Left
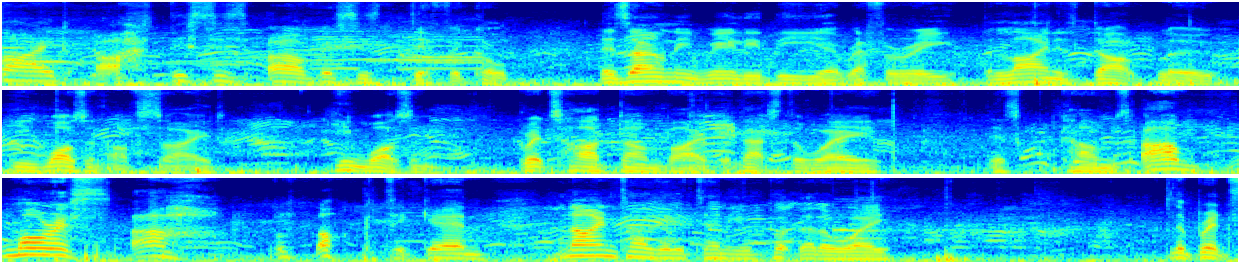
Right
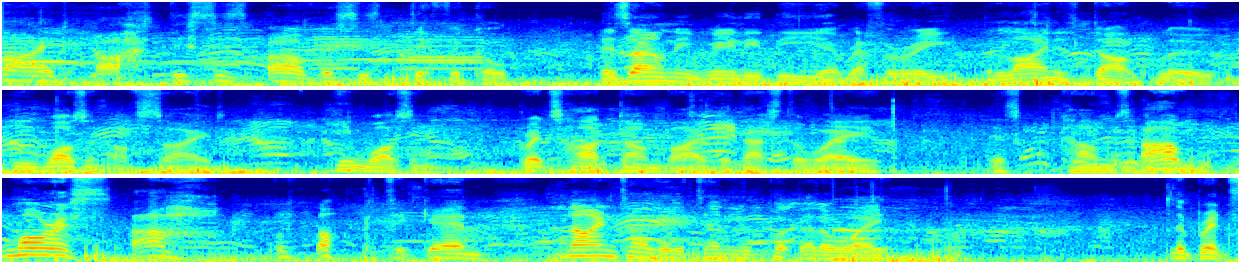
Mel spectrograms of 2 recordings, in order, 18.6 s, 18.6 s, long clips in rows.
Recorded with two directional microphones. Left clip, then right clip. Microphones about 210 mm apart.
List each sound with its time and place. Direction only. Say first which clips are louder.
0.0 s speech: right 1 dB; centre (ahead or behind)
15.5 s speech: right 1 dB; 30° left (ahead or behind)
16.3 s speech: even; centre (ahead or behind)
18.2 s speech: even; centre (ahead or behind)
